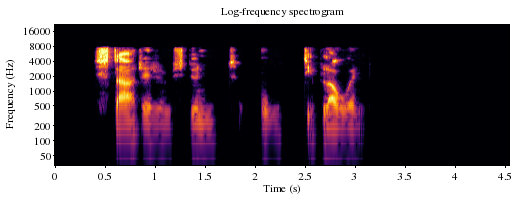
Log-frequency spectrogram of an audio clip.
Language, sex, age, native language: Icelandic, male, 20-29, Icelandic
